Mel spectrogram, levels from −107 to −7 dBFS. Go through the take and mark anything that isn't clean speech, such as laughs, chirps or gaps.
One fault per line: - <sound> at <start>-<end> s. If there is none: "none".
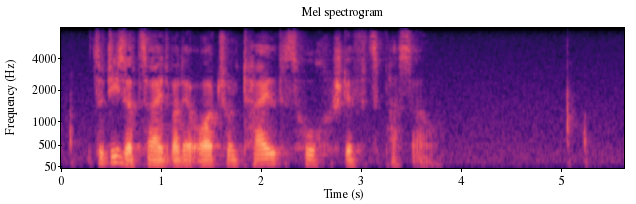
none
